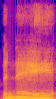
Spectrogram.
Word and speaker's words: Bennett: one is joan bennett i think that's probably pronounced bennett and not bene i have never heard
